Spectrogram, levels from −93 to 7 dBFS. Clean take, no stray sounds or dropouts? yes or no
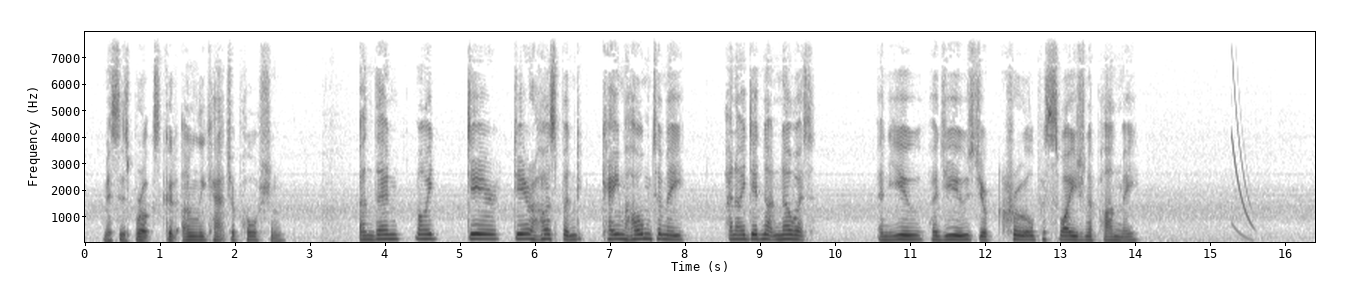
no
